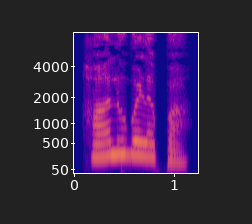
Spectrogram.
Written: ಹಾಲುಬಳಪ

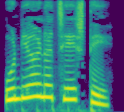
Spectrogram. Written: ಉಡ್ಯಾಣಚೇಷ್ಟೆ

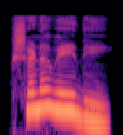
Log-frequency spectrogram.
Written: ಕ್ಷಣವೇಧಿ

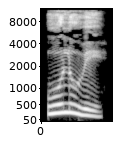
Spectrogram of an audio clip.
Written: ಒಲವು

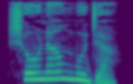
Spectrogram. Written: ಶೋಣಾಂಬುಜ

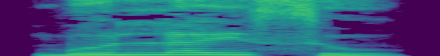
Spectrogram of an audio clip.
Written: ಭುಲ್ಲೈಸು

